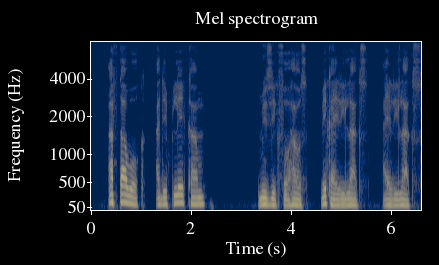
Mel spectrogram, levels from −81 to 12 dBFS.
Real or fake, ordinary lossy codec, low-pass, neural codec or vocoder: real; none; none; none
